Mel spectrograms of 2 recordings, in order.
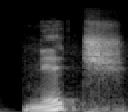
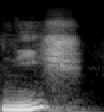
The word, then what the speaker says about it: niche: now that's my coaching niche or nietzsche nitch whatever people however want to pronounce it it is french so it is niche um but who knows maybe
